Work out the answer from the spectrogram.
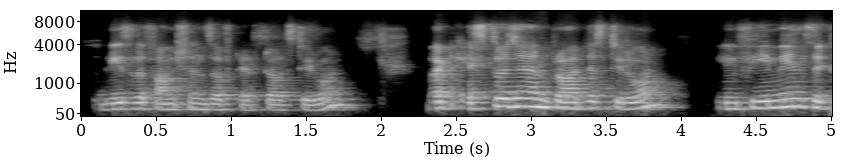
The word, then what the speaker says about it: estrogen: And ovaries produce hormones, two hormones called estrogen and progesterone. And here the O is silent. Like in esophagus also, O is silent. So it's just estrogen and progesterone.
